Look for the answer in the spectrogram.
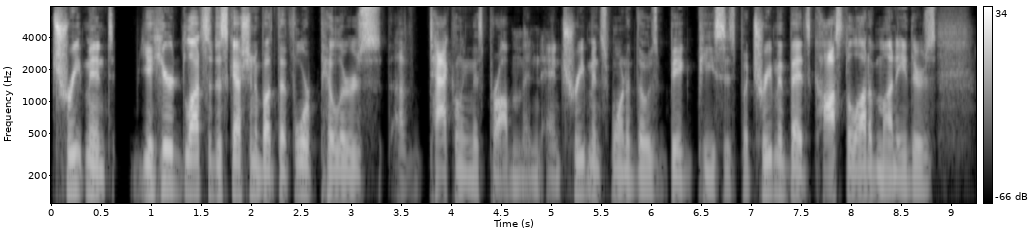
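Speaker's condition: No condition

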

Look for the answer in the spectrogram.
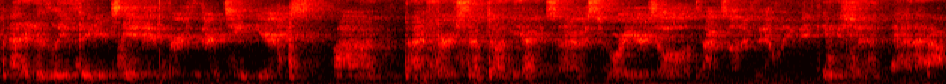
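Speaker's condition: Laryngeal papillomatosis; recurring small papillomas growing in airway, periodic laser surgery to keep airway open; papillomas can block airway completely if not removed

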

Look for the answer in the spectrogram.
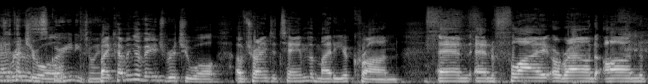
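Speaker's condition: No condition

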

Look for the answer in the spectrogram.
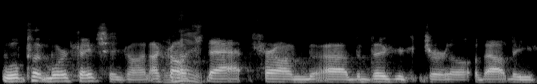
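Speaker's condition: Cleft lip and palate; congenital

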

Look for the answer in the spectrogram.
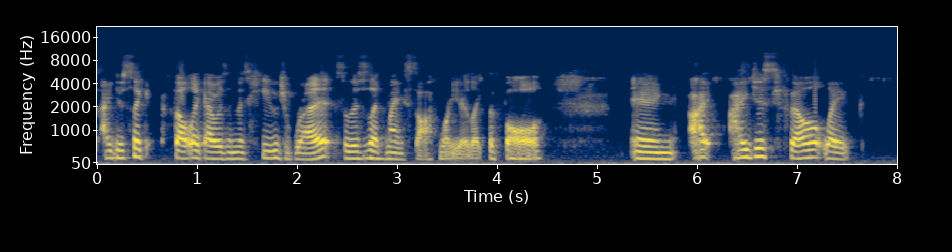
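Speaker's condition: Cleft lip and palate, severe

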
